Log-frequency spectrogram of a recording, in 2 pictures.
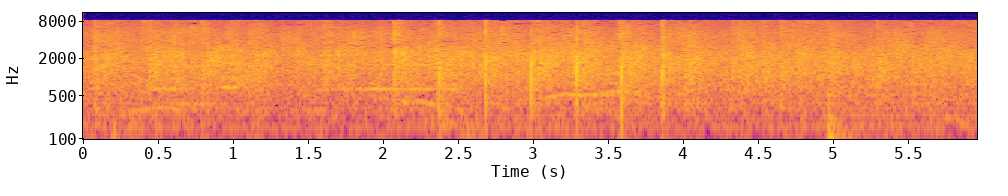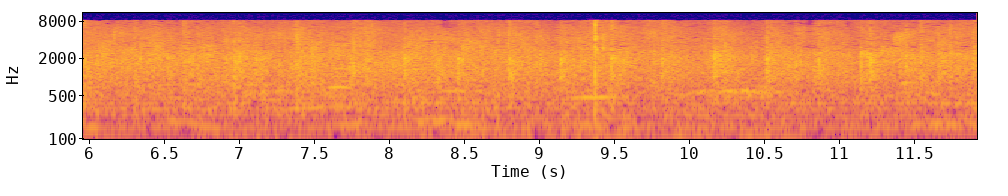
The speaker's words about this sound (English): But right now, aber jetzt, let's get ready for a miracle. Lass uns bereit machen für ein Wunder. Let's just clap our hands. Lass uns in die Hände klatschen zum Herrn.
